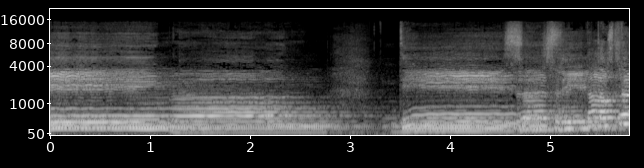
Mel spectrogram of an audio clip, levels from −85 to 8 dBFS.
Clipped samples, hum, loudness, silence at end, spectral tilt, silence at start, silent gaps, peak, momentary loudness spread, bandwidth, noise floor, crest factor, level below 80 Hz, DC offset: under 0.1%; none; -18 LUFS; 0 s; -5 dB/octave; 0 s; none; -2 dBFS; 10 LU; 15.5 kHz; -38 dBFS; 16 dB; -50 dBFS; under 0.1%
